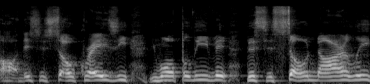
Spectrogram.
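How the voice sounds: Putting on a character voice, a man speaks in a high pitch. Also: moderate pace.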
